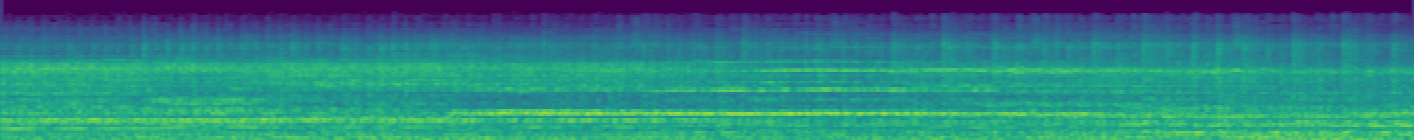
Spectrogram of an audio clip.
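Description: Worship band music played live, with long held notes.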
